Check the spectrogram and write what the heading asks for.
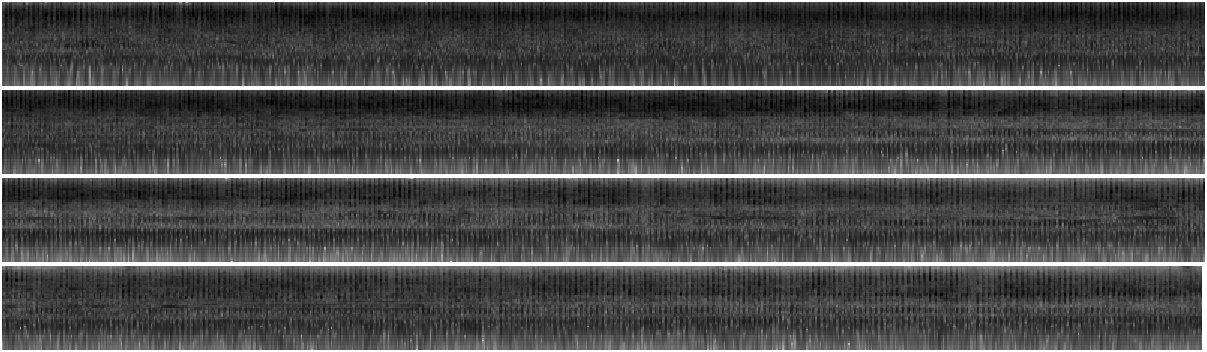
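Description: Small racing boat's underbone motorcycle engine driving a long-shaft propeller, running at speed with a steady, high drone.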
